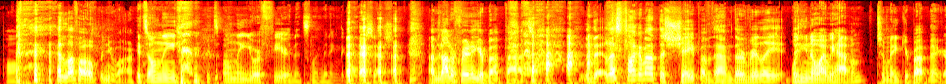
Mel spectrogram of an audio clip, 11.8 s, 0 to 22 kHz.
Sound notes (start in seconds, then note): 6.3 laughs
